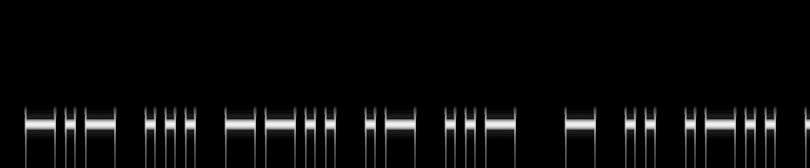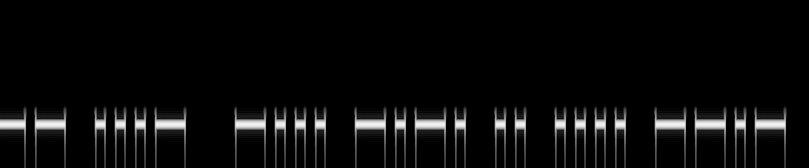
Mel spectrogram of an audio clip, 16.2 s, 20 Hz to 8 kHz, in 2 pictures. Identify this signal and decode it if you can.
Morse code, heard as a keyed tone, about 12 wpm, 800 Hz. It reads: KSZAU TILMV BCIHQ
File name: cwmp3 / ltr-12wpm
